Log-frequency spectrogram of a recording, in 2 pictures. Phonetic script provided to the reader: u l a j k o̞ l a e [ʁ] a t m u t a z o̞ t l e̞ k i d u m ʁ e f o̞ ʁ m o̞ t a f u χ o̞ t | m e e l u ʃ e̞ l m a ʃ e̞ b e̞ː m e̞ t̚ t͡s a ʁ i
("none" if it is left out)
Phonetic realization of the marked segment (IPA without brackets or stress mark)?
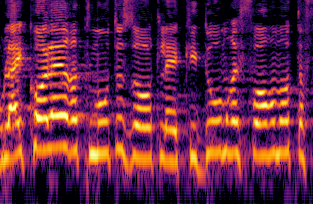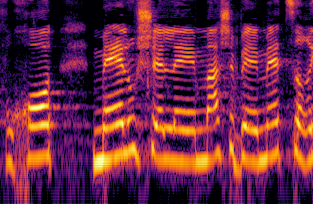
ʁ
